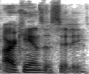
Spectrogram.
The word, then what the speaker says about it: Arkansas City: But if if you do say the full name is our Kansas City.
